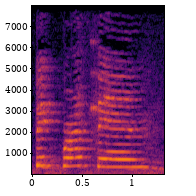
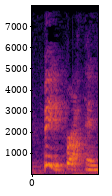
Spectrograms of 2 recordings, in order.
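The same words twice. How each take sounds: First: High, loud and slow cue; slow loud urging. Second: Said in the usual way. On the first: Shown as a demonstration. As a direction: stretch big breath in high and loud. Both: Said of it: "coaching the breath".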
